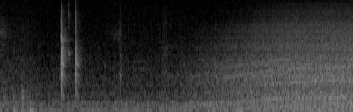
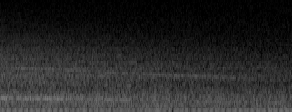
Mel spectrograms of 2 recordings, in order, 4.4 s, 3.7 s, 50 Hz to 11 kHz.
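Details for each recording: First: NAS in a Silverstone CS382 case, drives and LSI card removed, with CPU fan, one case fan and two drive-cage fans: a steady airy whoosh swells into a loud constant roar from the drive-cage fans running full speed. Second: NAS in Silverstone CS382 case, chassis fans on a Y adapter to motherboard fan header, switched from full speed to Performance setting: soft steady hum and airy hiss, no rattles or whine; fans running smoothly, quieter.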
